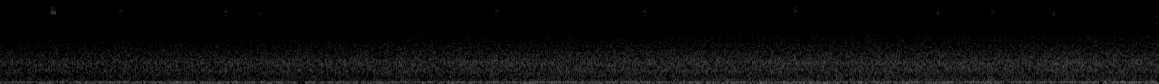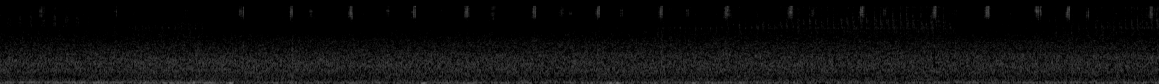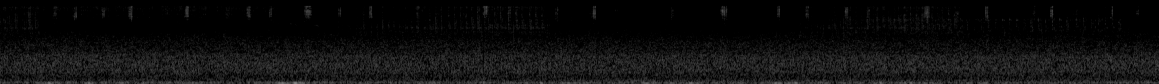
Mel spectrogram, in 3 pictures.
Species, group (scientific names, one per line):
Pholidoptera griseoaptera
Orthoptera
